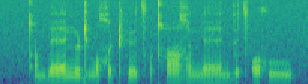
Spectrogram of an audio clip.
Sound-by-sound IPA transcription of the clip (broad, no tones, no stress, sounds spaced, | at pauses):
qʼ ɪ m b ɛː ŋ ø ɖ ɪ ŋ ɔ χ ʏ ʈʰ ø t͡sʼ ɪ qʰ aː ʁ ʏ ŋ ɛː ŋ ɡ ø t͡sʼ ɔ x uː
